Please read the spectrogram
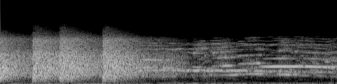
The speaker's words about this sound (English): Shall I use my gun? Yes, but shoot over their head.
